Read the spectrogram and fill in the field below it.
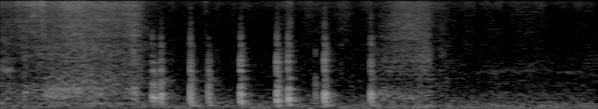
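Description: A man breathes in and out slowly and deeply, close by.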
